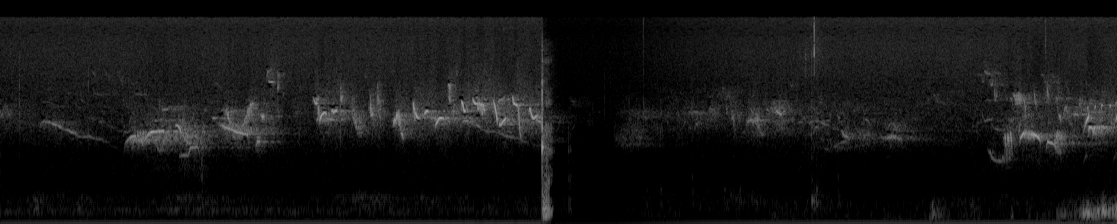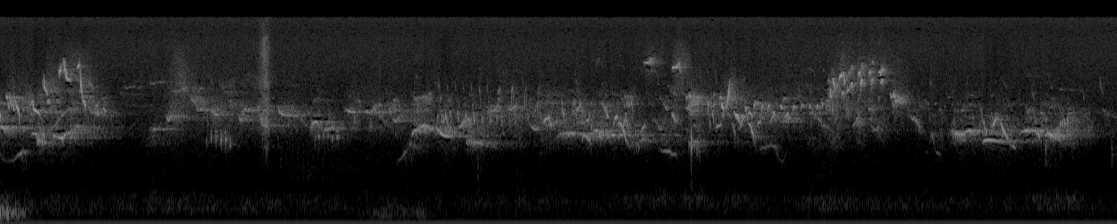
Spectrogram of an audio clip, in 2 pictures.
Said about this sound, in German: Das helle, amselartige Flöten, schnell vorgetragen von der Mönchsmücke.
